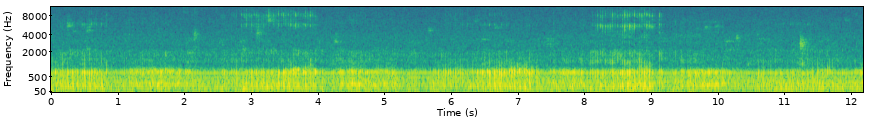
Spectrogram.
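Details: Purring from a young male Ragdoll kneading with its paws, a continuous rough low rumble that swells slightly around the middle and near the end, with a few faint soft rustles above it.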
